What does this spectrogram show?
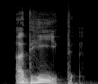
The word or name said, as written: अधीत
